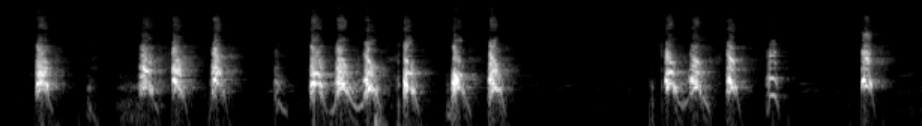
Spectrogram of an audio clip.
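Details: Treat-seeking female dog barks in three volleys of quick, loud woofs, the middle run the longest, with a quiet gap of about two seconds before a final single bark.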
